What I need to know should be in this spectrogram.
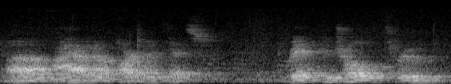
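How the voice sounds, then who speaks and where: A middle-aged or older man answering a judge as a defendant, halting, deferential and apologetic, recorded in a courtroom. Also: sits low, steady tone, a little mellow. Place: echoey courtroom, distant microphone. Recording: very echoey, distant mic, faint noise.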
